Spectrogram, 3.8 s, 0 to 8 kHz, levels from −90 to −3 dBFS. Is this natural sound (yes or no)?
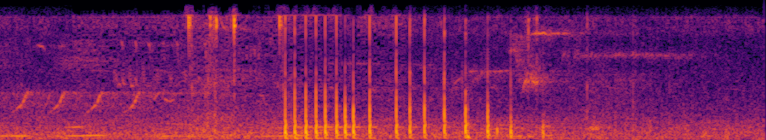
yes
